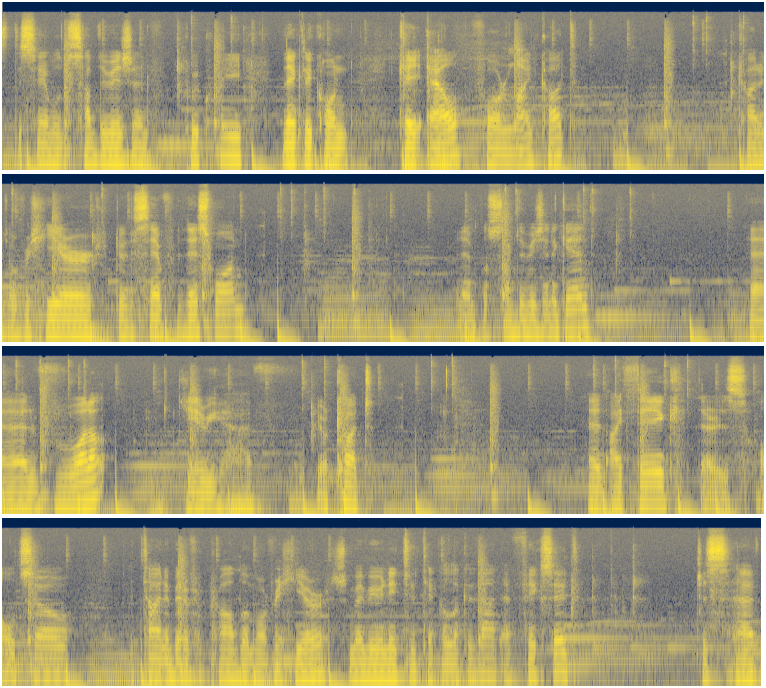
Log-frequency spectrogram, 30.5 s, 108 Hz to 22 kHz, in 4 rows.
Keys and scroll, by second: 0.2 q, 0.9 3, 3.4-4.3 typing, 6.9 2, 12.8 e, 13.4 3, 21.5 3, 28.3 ctrl+z.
